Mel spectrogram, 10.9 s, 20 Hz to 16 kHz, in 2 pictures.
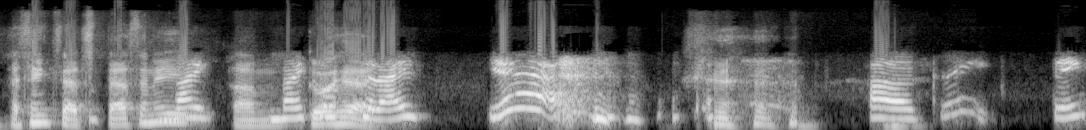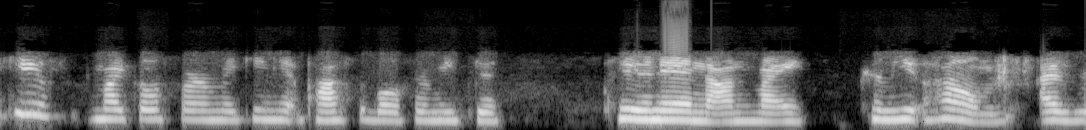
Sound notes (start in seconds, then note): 2.7 laughing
